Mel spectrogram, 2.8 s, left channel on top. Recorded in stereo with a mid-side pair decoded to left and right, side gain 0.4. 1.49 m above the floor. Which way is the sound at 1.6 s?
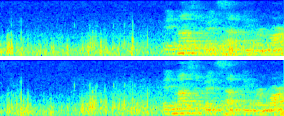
65° right.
